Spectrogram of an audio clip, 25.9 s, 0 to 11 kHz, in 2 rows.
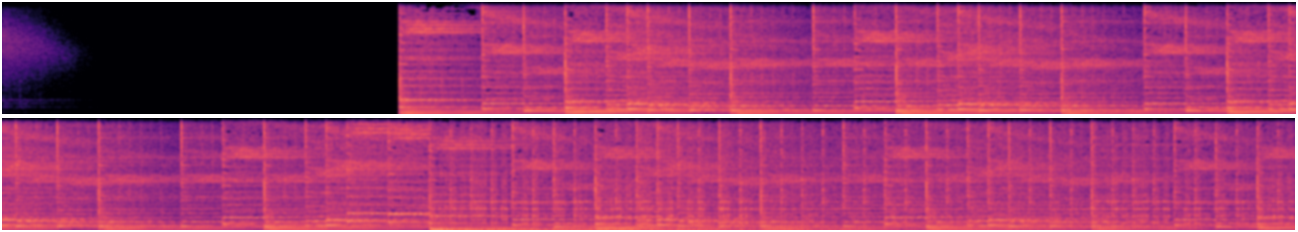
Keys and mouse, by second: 3.1 ctrl+alt+shift+e, 10.4-18.4 drag, 18.4 ctrl+t, 19.6-24.2 drag, 24.2 Return, 25.5 ctrl+s.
